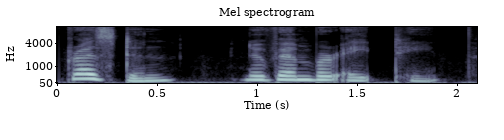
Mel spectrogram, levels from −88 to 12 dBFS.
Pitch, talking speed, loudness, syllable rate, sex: 195 Hz, 85 wpm, -18 LUFS, 4.4 syllables/s, female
